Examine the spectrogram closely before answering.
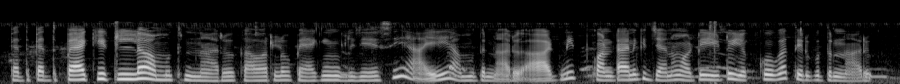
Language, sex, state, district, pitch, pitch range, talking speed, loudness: Telugu, female, Andhra Pradesh, Guntur, 210 Hz, 190-245 Hz, 115 wpm, -19 LUFS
